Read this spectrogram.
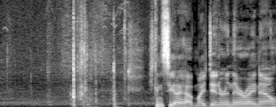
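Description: A plastic lid clicks open.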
